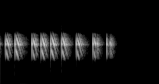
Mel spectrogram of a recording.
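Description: A science-fiction handheld communicator chirp: a rapid run of short, bright electronic twitters in quick succession, clean and high-pitched, stopping abruptly after about a second.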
